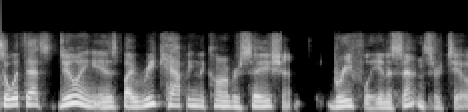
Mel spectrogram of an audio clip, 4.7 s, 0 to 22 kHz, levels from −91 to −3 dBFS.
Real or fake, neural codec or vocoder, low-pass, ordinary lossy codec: fake; codec, 16 kHz, 2 kbps, X-Codec, WavLM features, trained on Multilingual LibriSpeech; 7.2 kHz; AAC, 48 kbps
